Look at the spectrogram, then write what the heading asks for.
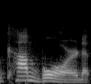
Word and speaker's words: cupboard: 我们再读一下后面这个壁橱，先读第一个 cupboard，cupboard，不要读 cupboard，不这么读啊，再来一遍 cupboard。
